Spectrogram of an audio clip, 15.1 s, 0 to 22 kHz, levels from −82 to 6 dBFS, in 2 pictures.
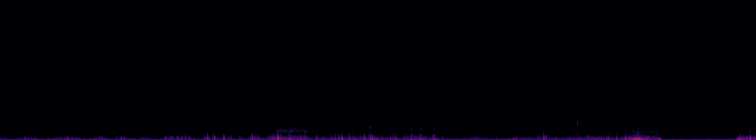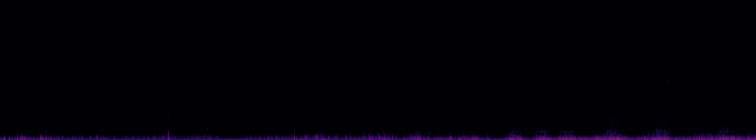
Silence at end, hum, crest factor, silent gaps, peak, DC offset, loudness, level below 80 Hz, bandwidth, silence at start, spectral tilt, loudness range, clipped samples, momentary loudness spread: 0 s; none; 24 dB; none; -38 dBFS; under 0.1%; -61 LUFS; -74 dBFS; 16 kHz; 0 s; -6.5 dB/octave; 6 LU; under 0.1%; 12 LU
